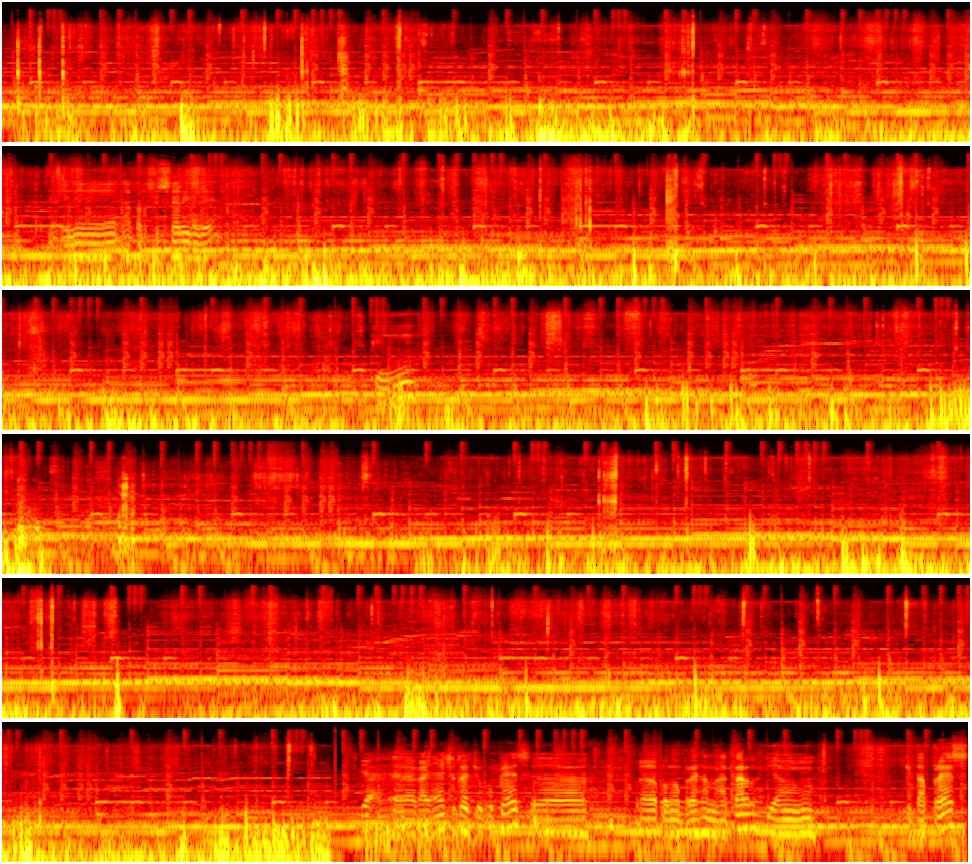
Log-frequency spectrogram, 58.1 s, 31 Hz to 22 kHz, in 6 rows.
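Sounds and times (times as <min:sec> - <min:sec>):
pruning shears snipping: 0:00.0 - 0:50.4
background music: 0:00.0 - 0:58.0.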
